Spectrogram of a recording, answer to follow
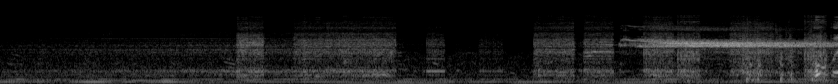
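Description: Radio-style sound design from the show's amplified soundtrack: noisy, broken radio sound with a low hum underneath, then a loud, steady high tone from about six seconds in.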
